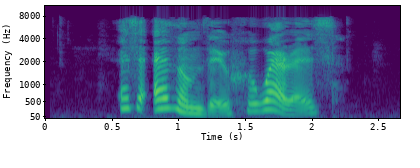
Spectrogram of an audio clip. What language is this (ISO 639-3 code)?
cor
